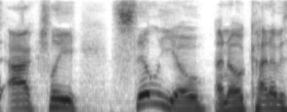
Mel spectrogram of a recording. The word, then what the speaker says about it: Sileo: bit late but a new city alternative called silo it's actually pronounced salut I'm just kidding school start confirmed that it's actually silly oh I know kind of a silly name but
